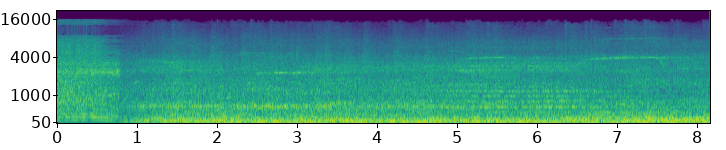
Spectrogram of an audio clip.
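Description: The tail of a rock-style intro jingle cuts off about a second in. It gives way to loud, steady crowd noise with a heavy low rumble in a large indoor sports hall.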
